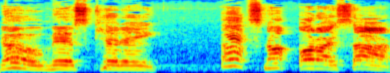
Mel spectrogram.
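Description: This put-on character voice has a fairly high pitch. It moves at a very slow pace. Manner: repeats words like a glitching machine.

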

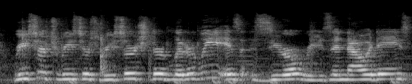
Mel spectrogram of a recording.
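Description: Faint music plays behind a woman who speaks in a monotone, flat intonation. Audible room echo surrounds her voice. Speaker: fitness vlogger. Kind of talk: casual vlog chat. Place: kitchen. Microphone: camera far.

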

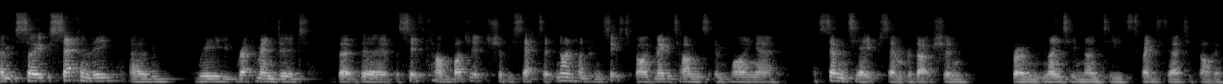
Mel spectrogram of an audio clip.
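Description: A man's somewhat breathy, fairly slow speech with ordinary pitch variation and audible room echo. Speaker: presenter. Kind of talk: presentation. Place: home room. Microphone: webcam.

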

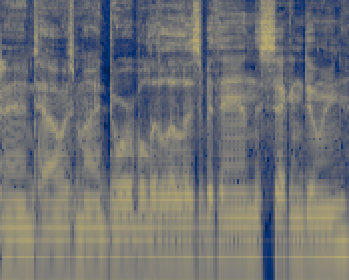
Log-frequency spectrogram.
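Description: Putting on a rumbling character voice, a man speaks in a confident tone at a medium pitch and a fairly quick pace, with very even loudness and fairly even intonation. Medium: read story. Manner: confident, charming.

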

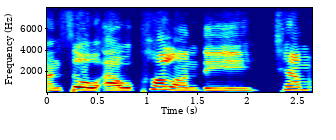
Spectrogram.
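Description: The woman's voice sounds dry, with no echo, over a quiet background. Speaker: event moderator, university official; event moderator. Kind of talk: formal event moderation. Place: hall. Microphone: handheld.

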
